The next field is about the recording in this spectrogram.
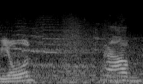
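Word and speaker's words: Jan: It's the way he pronounces his name. I would usually say Yarn. Without doubt. But he says Yawn, so I've just been calling him Yawn because that's what he says.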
